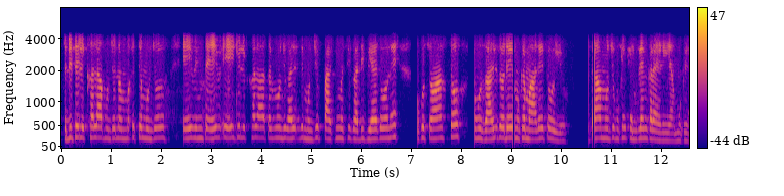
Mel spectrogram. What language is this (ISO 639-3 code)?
snd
